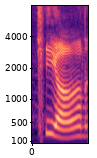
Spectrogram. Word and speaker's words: Kenyon: They told us to skip the N. It's Kenyon, the way it's spelled, but it's Keon Owens.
